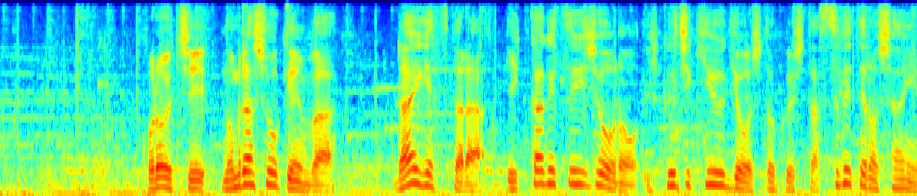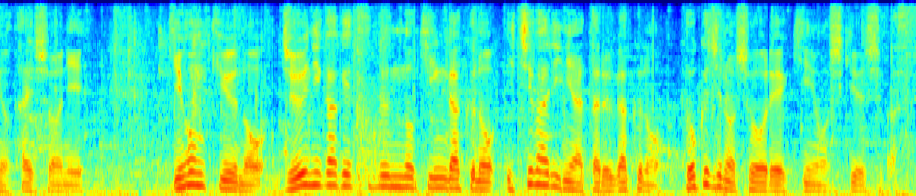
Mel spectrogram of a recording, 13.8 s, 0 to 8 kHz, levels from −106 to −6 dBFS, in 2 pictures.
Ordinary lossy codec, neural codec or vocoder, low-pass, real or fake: none; vocoder, 22.05 kHz, 80 mel bands, WaveNeXt; 7.2 kHz; fake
